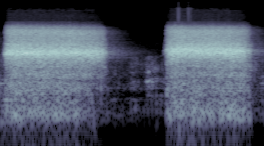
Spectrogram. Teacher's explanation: Artinya menyebar atau meluas, yaitu menyebarnya suara angin huruf shin dari makhrajnya di dalam mulut sehingga terdengar shh, shh. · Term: at-tafashi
